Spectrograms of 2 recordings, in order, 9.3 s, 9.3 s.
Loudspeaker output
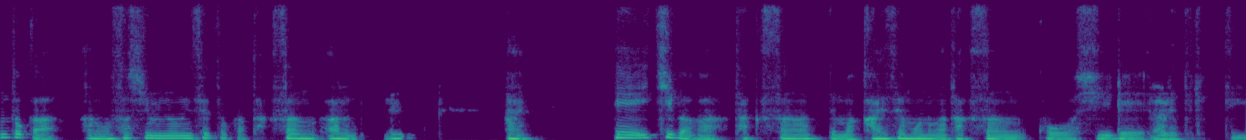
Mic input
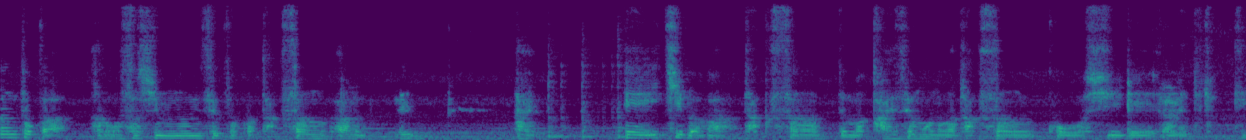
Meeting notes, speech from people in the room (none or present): none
